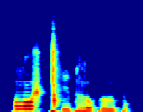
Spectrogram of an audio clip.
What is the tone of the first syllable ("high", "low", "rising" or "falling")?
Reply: high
